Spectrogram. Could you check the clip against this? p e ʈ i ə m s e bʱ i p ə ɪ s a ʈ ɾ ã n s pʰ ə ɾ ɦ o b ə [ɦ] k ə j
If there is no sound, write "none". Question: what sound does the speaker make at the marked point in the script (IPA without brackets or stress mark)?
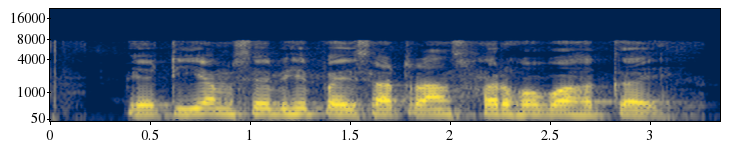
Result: ɦ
